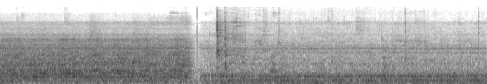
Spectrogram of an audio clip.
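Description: Stovetop pressure cooker whistling, steam hissing out steadily under the whistle weight as it vents pressure; it cuts off abruptly about two seconds in. After that a quieter background with a sharp metal clink, a ladle against the steel cooker pot.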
